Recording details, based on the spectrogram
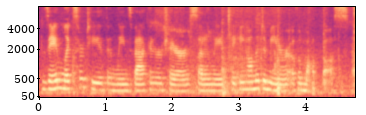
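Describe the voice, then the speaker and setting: Lower-pitched woman reading screenplay directions. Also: fairly even intonation, brisk. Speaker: stage directions reader. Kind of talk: cold read of screenplay directions. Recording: distant microphone with clear room noise.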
